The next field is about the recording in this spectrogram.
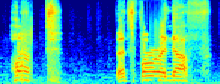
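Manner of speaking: orc shouting. Narrating a scene where one of the orcs yells: orc yelling in Orcish. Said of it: "in Orcish yells".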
